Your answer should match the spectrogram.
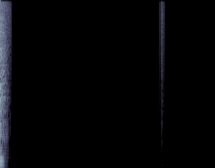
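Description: Near silence: complete dead quiet with no room tone, just after a spoken word cuts off at the very start.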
